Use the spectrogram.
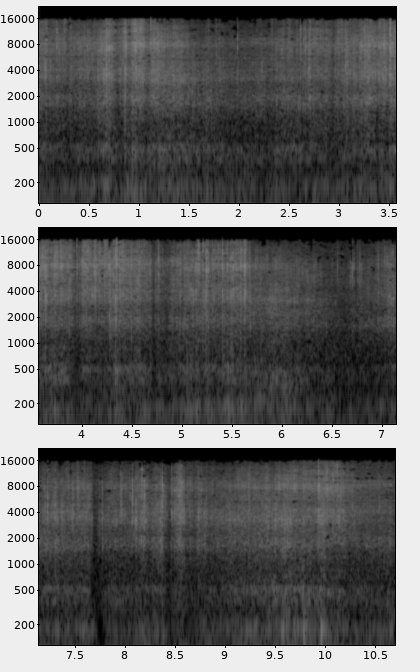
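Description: Fingertips and nails of one hand scratch the fibers of a purple synthetic wig on the side of the crown of a head form. The result is a steady, dense crinkling and crackling rustle, bright and hissy on top with a soft low rumble underneath.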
